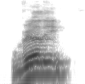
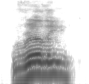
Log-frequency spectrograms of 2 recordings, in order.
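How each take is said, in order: Both takes have the same delivery.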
